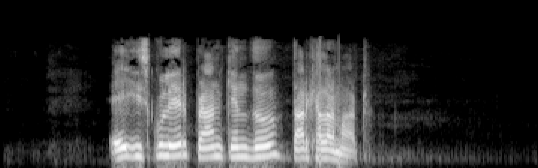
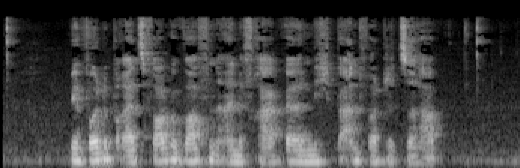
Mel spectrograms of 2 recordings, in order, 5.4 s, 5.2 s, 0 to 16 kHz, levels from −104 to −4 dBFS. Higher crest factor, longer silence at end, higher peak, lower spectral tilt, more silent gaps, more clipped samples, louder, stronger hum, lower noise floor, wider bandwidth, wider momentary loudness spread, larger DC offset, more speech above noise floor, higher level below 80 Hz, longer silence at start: about the same, 16 dB vs 18 dB; first, 1.85 s vs 0.05 s; first, -2 dBFS vs -14 dBFS; first, -6.5 dB/octave vs -5 dB/octave; neither; neither; first, -15 LUFS vs -32 LUFS; neither; first, -88 dBFS vs -62 dBFS; second, 7.6 kHz vs 11.5 kHz; second, 6 LU vs 18 LU; neither; first, 74 dB vs 30 dB; about the same, -52 dBFS vs -52 dBFS; first, 1.1 s vs 0.05 s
